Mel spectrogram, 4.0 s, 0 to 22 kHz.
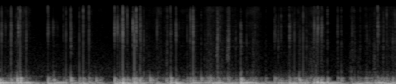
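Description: Long nails tap and scratch the metal mesh grille on the head of a black USB condenser microphone. The result is a dense run of low, thumping taps with a strong boom around 80 Hz, and brief bright scratchy clicks over a continuous low rumble.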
